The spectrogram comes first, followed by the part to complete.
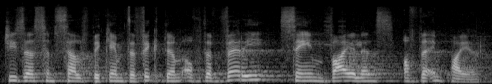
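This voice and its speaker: A man from Palestine preaching a sermon of lament as a pastor, solemn and emphatic, with deliberate repeated phrases. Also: a little high. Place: large indoor church. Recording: reverberant church hall sound.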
